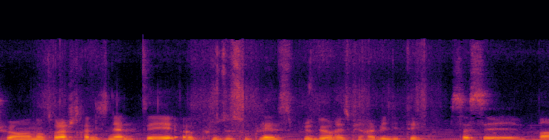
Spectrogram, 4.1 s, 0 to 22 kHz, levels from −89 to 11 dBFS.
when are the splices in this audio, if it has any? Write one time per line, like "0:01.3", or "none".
0:01.0
0:03.3

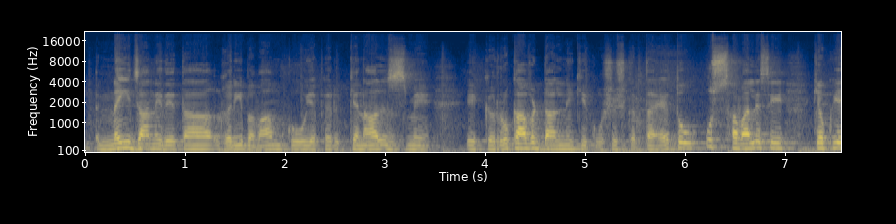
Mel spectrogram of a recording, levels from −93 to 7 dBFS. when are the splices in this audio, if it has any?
none

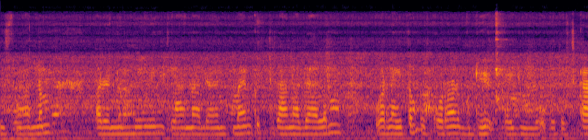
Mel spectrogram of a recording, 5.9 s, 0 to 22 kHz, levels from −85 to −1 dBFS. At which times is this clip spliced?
none

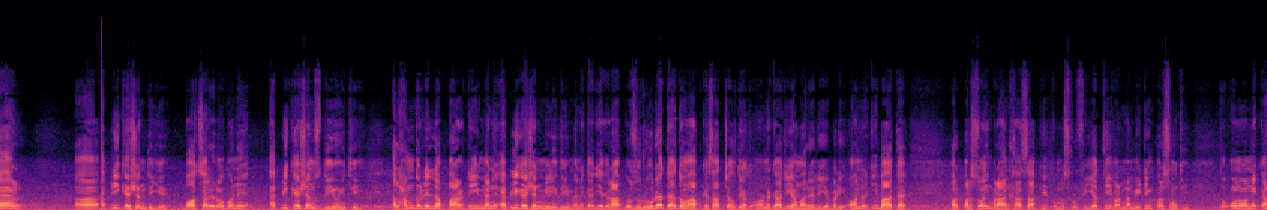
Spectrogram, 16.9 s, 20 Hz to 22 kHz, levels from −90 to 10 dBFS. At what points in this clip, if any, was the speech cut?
0:01.4

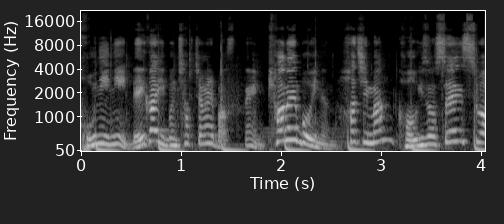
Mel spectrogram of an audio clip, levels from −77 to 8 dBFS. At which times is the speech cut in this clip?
none

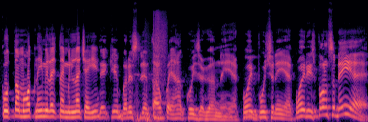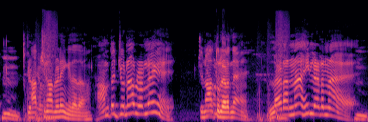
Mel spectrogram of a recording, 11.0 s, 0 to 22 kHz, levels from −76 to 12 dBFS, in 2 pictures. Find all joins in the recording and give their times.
0:05.9

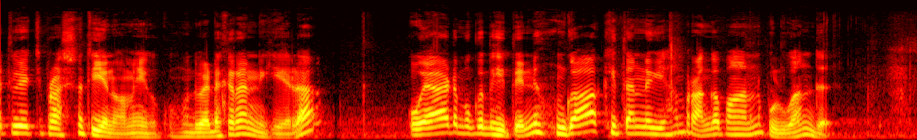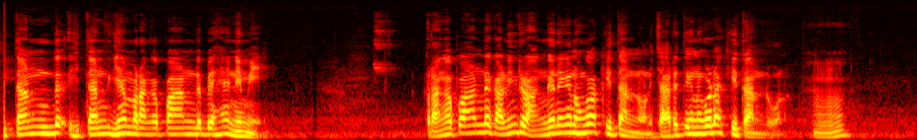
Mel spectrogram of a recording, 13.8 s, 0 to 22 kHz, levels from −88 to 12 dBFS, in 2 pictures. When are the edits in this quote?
0:07.0

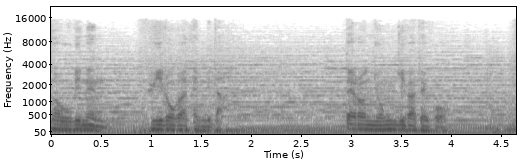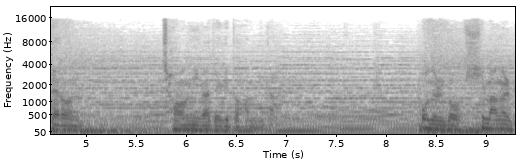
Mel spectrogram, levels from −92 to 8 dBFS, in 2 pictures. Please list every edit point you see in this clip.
none

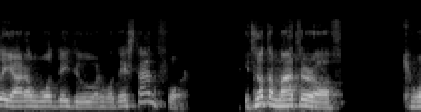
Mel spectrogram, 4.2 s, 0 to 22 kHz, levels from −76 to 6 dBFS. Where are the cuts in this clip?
0:02.3

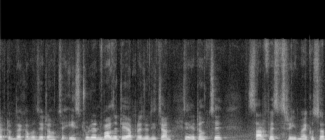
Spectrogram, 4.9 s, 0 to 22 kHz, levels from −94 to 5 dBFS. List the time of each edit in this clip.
0:02.7

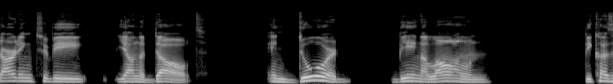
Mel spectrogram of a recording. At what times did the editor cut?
0:01.0
0:02.6

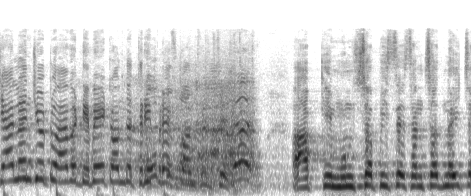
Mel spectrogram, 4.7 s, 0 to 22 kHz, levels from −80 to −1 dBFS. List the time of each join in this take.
0:02.6

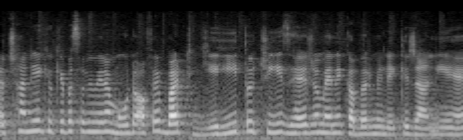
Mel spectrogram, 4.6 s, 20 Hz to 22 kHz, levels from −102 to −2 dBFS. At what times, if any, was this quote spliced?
none

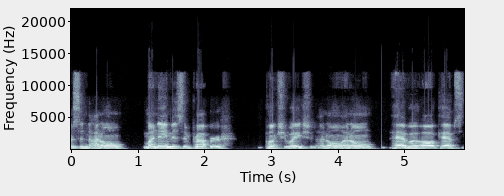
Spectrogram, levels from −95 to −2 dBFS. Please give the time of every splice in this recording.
0:00.9
0:04.7

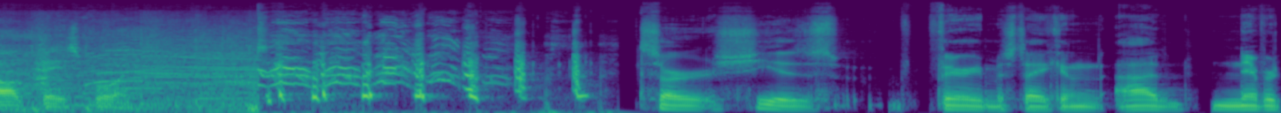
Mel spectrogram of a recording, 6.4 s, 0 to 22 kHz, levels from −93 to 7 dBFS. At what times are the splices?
0:01.3
0:03.1

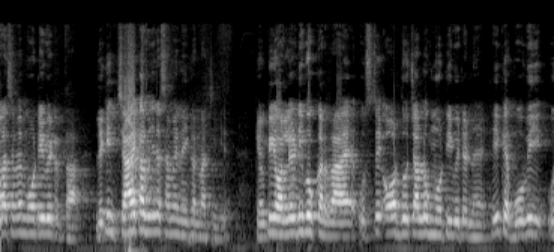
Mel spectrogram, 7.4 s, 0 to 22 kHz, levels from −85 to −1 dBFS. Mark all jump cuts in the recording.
none

